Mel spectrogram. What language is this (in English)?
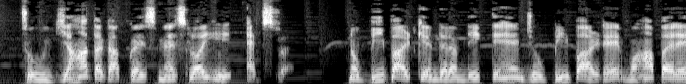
Hindi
